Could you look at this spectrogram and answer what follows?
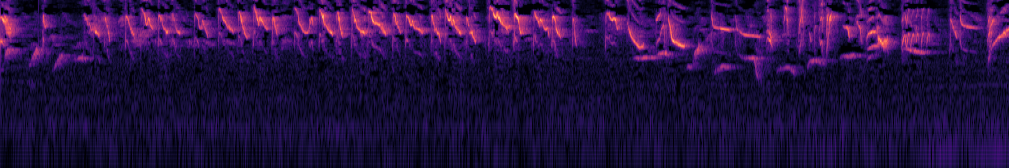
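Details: A white-eye in full song, played as a lure to trigger other white-eyes into singing, gives a rapid, high, twittering song of quick slurred notes, continuous and bright, with a faint low hum behind.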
